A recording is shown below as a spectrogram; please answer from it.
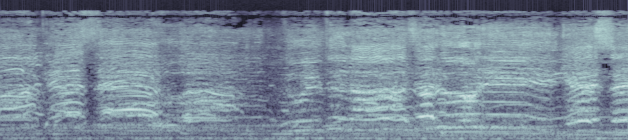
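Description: A group of schoolchildren singing and shouting together in a loud, chant-like chorus, with a steady low rumble of the moving bus underneath.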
